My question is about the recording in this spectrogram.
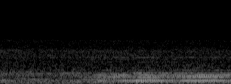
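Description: Soft, sustained ambient music from the Pranayama breathing app, played to pace a breath; a low held tone comes in about a second in.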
